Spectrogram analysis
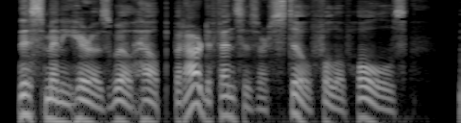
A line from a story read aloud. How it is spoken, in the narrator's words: muttered General Gergen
